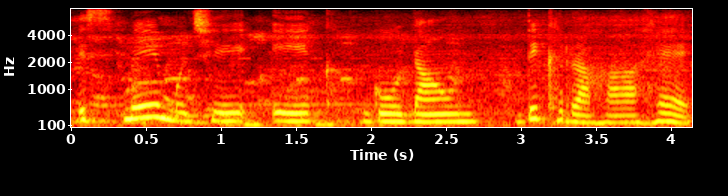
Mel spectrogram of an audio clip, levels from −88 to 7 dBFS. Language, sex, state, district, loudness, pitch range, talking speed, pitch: Hindi, female, Madhya Pradesh, Katni, -14 LUFS, 190-220 Hz, 100 wpm, 200 Hz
